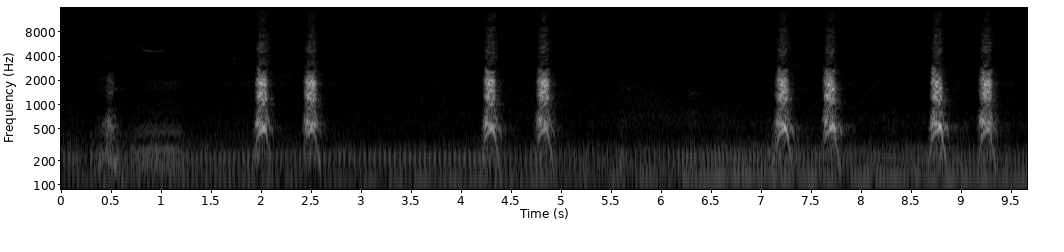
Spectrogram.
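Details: Border collie barking while wanting to herd foals: sharp barks come in pairs about half a second apart, the pairs spaced a few seconds apart, over a steady low hum.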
